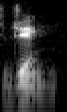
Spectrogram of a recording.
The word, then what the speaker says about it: jing: it's pronounced d and jing. There is no apostrophe after the ch. So if there were it would be pronouncedqing but it's jing like a j.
